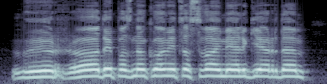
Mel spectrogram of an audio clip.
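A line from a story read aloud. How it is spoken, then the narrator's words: Deep booming voice. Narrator (Russian): пробасил граф Неамонтер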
